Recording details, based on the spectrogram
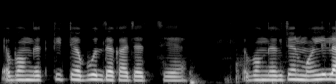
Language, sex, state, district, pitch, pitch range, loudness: Bengali, female, Assam, Hailakandi, 205 Hz, 195-220 Hz, -17 LUFS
